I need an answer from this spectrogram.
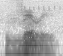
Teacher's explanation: a lot of people, especially here in Bilbao, when they're trying to do the V, they often pronounce it as a B.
